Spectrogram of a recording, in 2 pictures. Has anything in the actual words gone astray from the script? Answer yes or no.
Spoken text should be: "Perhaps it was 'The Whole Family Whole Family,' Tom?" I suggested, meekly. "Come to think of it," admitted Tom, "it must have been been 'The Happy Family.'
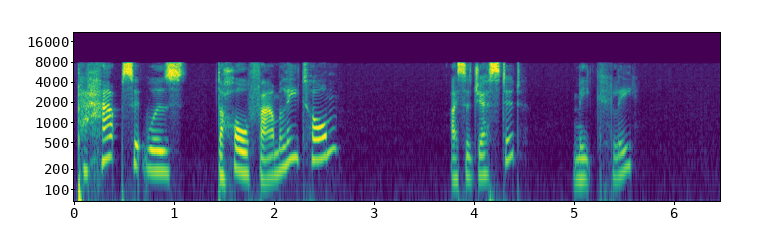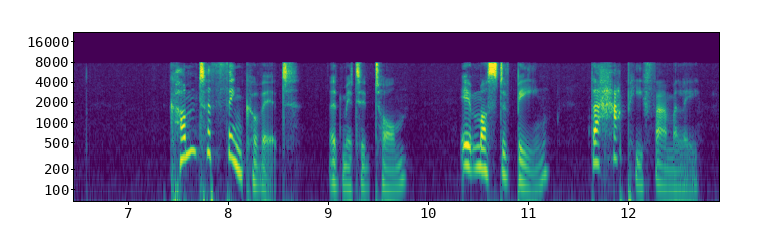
yes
